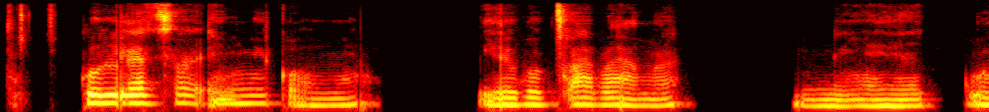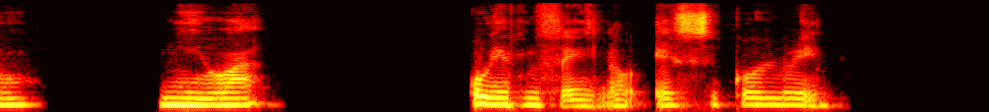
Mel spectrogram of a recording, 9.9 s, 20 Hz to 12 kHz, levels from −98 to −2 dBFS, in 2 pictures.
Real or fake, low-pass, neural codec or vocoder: fake; 10.8 kHz; codec, 24 kHz, 3 kbps, HILCodec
